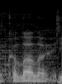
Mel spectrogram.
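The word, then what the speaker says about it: Kelela: But yeah, you mentioned she calls herself Kalula, but that's actually her name, Kalula, even though it's spelled Kalayla.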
